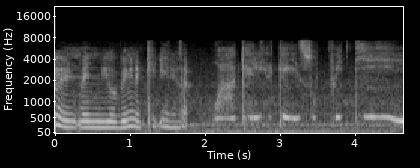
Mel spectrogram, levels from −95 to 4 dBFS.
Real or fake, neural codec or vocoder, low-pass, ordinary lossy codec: fake; codec, 16 kHz, 8 kbps, FreqCodec, smaller model; 7.2 kHz; none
